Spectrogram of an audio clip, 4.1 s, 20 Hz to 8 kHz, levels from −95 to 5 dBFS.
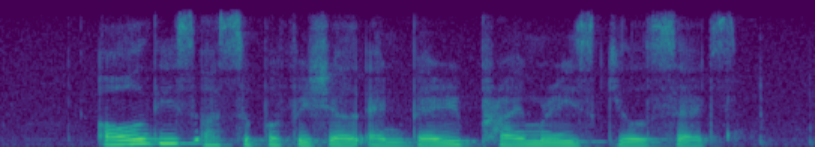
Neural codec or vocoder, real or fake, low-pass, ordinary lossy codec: none; real; 7.2 kHz; none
